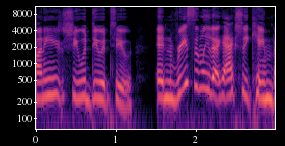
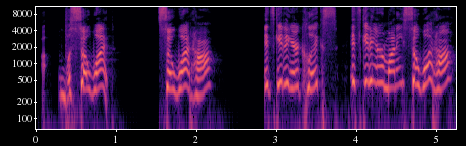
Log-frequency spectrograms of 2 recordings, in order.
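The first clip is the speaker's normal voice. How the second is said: mom defending; 8 semitones higher than usual. Retold or imitated. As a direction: tell dad off in her defence. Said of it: "my mom like beat his ass".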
